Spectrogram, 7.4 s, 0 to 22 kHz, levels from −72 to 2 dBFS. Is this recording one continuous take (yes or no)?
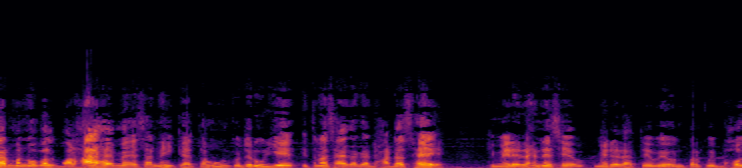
yes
